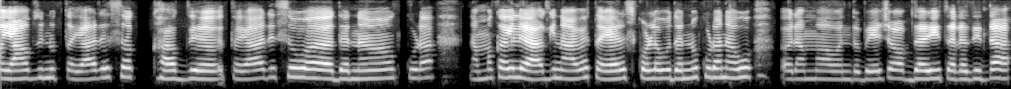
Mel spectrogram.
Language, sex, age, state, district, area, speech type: Kannada, female, 18-30, Karnataka, Tumkur, urban, spontaneous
